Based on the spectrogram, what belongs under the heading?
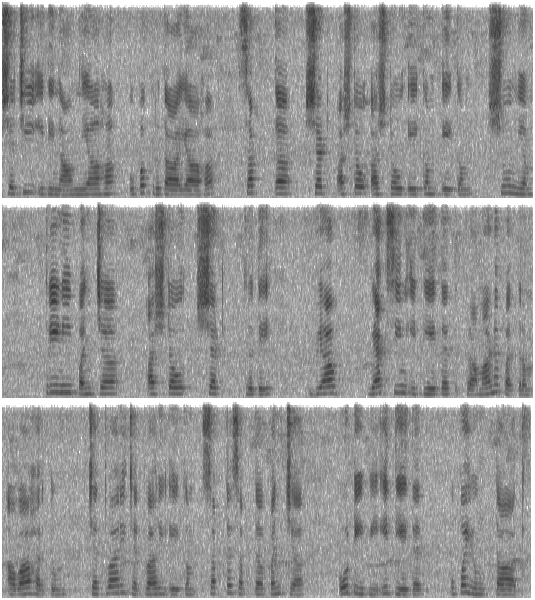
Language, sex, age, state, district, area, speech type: Sanskrit, female, 45-60, Karnataka, Shimoga, urban, read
